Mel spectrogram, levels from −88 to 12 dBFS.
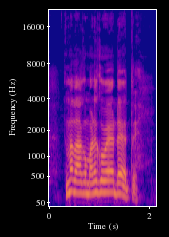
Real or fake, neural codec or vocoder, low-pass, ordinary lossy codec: real; none; none; none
